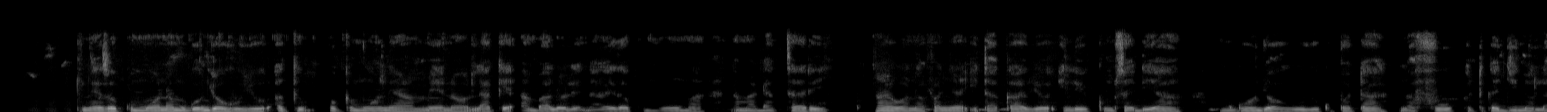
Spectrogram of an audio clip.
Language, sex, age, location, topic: Swahili, male, 25-35, Nakuru, health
